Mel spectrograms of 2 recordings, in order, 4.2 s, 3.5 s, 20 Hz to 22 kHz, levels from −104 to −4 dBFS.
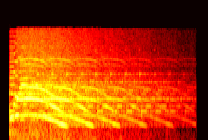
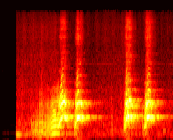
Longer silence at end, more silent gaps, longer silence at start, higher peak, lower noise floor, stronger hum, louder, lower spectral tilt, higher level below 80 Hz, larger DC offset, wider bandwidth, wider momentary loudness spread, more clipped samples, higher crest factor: first, 0.8 s vs 0.3 s; neither; second, 0.15 s vs 0.75 s; about the same, -4 dBFS vs -2 dBFS; about the same, -53 dBFS vs -55 dBFS; neither; about the same, -18 LUFS vs -17 LUFS; second, -1.5 dB/octave vs -5.5 dB/octave; first, -56 dBFS vs -72 dBFS; neither; second, 10.5 kHz vs 13.5 kHz; about the same, 21 LU vs 21 LU; neither; about the same, 18 dB vs 18 dB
